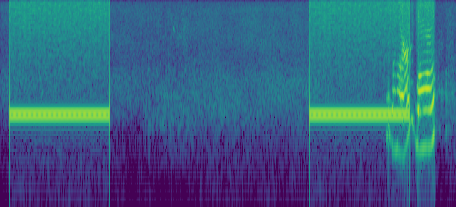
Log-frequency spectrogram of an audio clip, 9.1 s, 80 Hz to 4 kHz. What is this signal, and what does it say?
Ringback tone (North America), 440 + 480 Hz, with speech.
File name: rg-1600-unknown- - - .7330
